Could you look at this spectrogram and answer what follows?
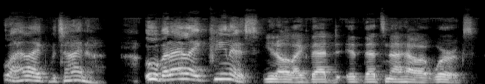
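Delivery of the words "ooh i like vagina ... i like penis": high, rising mock newborn voice; mock baby voice. A vlogger voicing a newborn fresh out of the womb, high and squeaky. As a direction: squeal it like a baby discovering itself. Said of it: "you're like".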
